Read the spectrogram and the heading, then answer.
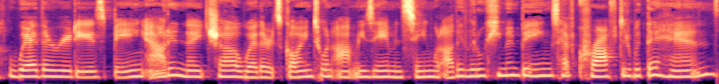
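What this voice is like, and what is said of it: Strong noticeable accent. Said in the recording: “Sorry, your accent. I was like, more awe? ... We need subtitles.”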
